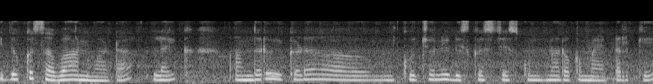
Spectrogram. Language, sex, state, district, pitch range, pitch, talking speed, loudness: Telugu, female, Andhra Pradesh, Guntur, 200-225 Hz, 205 Hz, 130 wpm, -15 LUFS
